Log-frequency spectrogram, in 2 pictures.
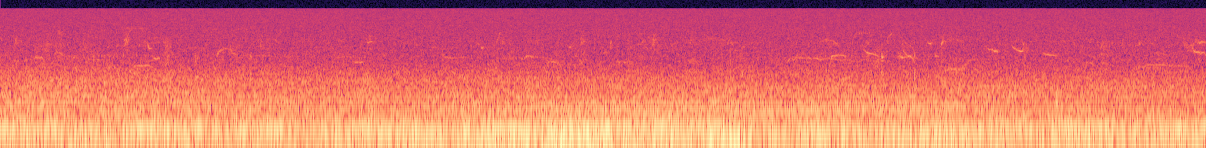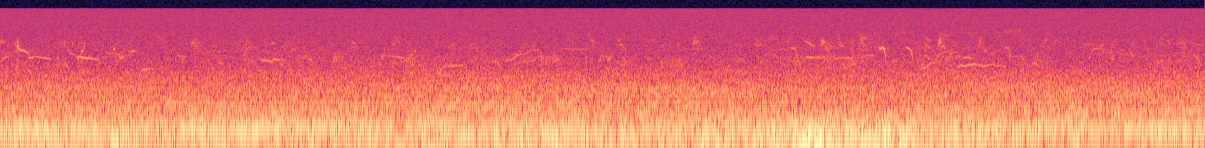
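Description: Faint scattered chirps of birds over a low steady hum, with a short bump late on.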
